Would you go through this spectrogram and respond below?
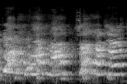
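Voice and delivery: high, loud mock outburst; retold spazzing out. Reliving the fight in the street, retold furious yelling. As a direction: yell the curse over and over, hammed-up. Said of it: "I spazzed on him".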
